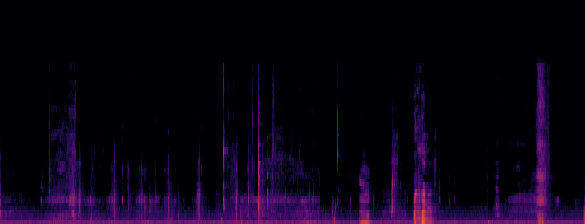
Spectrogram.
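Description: A person chewing a mouthful of watermelon, with small wet clicks and crunches from the mouth. Two short vocal sounds come through about seven and eight and a half seconds in.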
